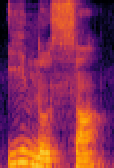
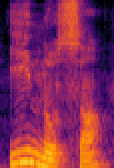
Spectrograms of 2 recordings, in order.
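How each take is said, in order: No difference in how they are said.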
